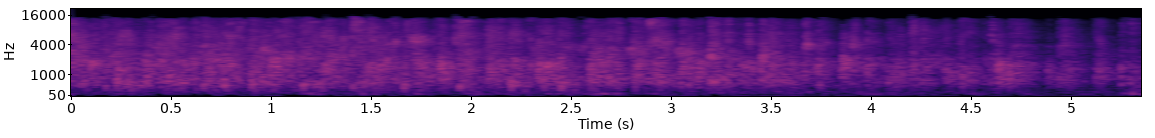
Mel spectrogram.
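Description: Audience applauding: a dense, steady patter of many hands clapping, easing slightly near the end.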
